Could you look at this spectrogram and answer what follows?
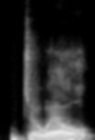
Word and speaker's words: Joel: my name Joel but I pronounce her name Joel Zola like Noel yes yeah yeah I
